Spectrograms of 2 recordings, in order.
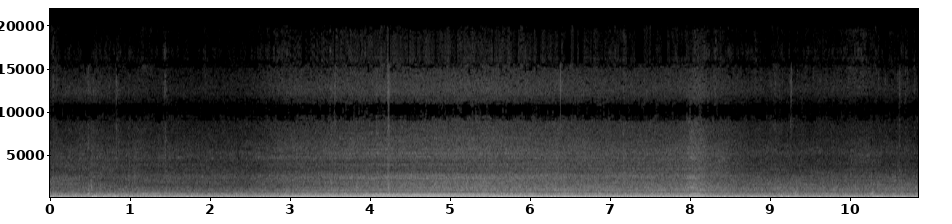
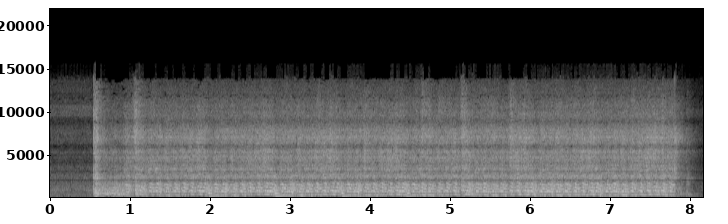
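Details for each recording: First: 1975 Lincoln V8 after rebuild and exhaust manifold gasket replacement, on a test drive: a deep, even rumble that pulls smoothly as revs rise, with no clacking under road noise. Normal running; the accelerator sticks slightly and transmission fluid is possibly low. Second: 1975 Lincoln, first start after reassembly, carburetor primed, vacuum lines plugged, hot shop: long steady cranking, about three beats a second, never catching; hard to start, owner unsure about choke, ignition timing believed off.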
